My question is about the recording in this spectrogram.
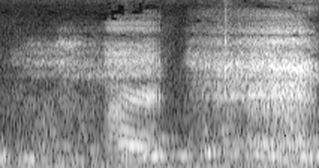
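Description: Near silence with faint breathing: a short wheezy breath about a second in, then a soft inhale near the end.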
